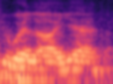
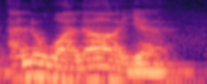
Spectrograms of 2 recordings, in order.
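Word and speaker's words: الولاية: By the way, the common mistake, they pronounce it walayat. Often I may say this as a common mistake. But the proper Arabic is al-walaya.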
